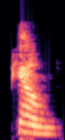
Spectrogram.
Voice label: "pen", Irish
